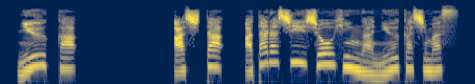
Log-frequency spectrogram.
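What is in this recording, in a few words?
Japanese word, essential Japanese phrases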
